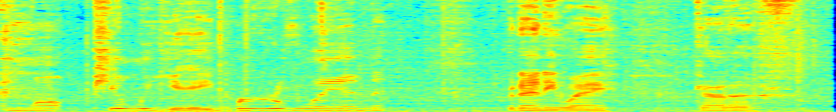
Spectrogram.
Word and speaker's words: Montpelier: Actually, it's pronounced M Pier Berlin.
